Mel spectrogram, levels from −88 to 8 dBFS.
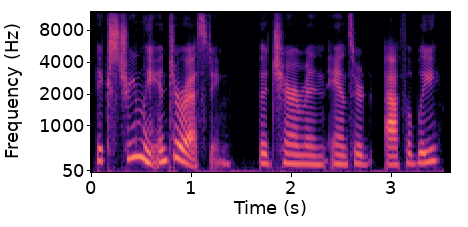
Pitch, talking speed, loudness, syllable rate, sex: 220 Hz, 115 wpm, -20 LUFS, 6.1 syllables/s, female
